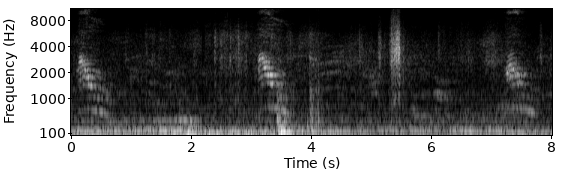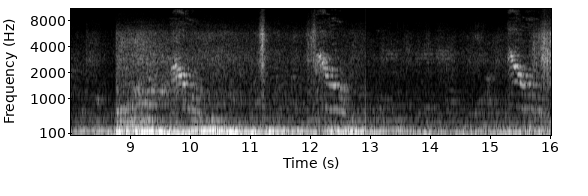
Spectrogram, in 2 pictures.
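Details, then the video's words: Domestic cat meowing in a playful back-and-forth with a person: short, harmonic, slightly rising-then-falling meows repeated roughly every one to two seconds over a steady low rumble, with some speech in the background. "cat meowing"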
